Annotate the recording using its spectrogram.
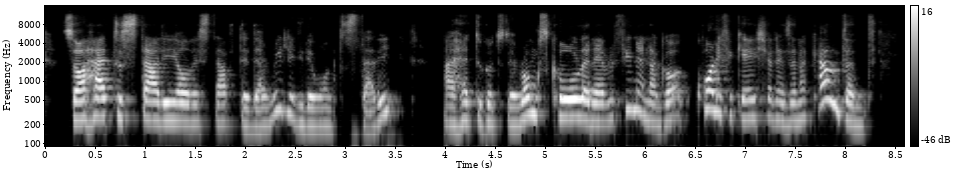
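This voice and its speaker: Speaking fairly quickly with an Italian accent, a woman uses lively intonation at a fairly high pitch. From Italy. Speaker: life coach and hypnotherapist. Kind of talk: podcast interview. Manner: halting.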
